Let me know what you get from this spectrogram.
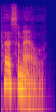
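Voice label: "personnel", British English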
